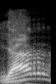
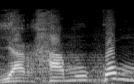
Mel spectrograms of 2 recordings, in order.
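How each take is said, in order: First: It is said with three syllables, no middle vowel. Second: It is said with four syllables, with a middle vowel. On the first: Those in heaven will have mercy on you as a result. The speaker calls it wrong. "Boleh jazm" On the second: It is a prayer that those in heaven have mercy on you. The speaker calls it right. "Atau dibaca dhammah"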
